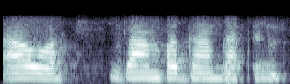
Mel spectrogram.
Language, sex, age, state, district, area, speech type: Kashmiri, female, 18-30, Jammu and Kashmir, Kulgam, rural, conversation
